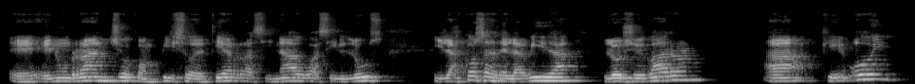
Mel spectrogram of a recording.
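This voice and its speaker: A man hosting a live presentation, introducing a guest and the film in a formal way. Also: a little high. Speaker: host. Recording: echoey room.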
